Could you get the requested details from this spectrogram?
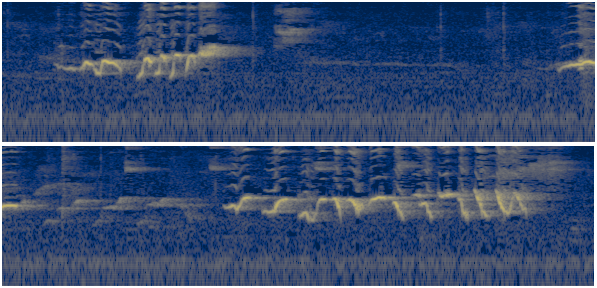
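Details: White-rumped shama after first moult, put out in the sun, sings varied whistled phrases: a fast descending series of notes, a single clear whistle, then a long rapid run of repeated sweeping notes.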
